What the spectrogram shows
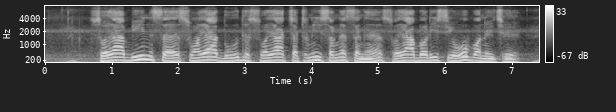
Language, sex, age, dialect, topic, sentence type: Maithili, male, 25-30, Bajjika, agriculture, statement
